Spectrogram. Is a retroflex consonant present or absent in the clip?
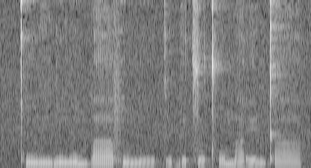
absent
